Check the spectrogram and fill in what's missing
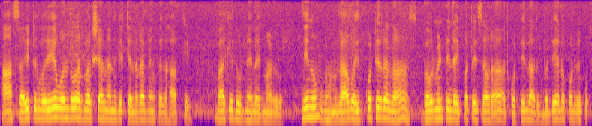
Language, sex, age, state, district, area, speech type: Kannada, female, 60+, Karnataka, Mandya, rural, spontaneous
